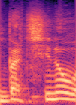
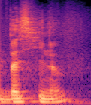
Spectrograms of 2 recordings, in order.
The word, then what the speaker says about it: Bacchino: Si vous découvrez Mathias Bacchino, on dit Bacchino, hein, c'est ça? C'est ça, ouais. Moi, j'ai repris la prononciation initiale. Mes grands-parents disaient Bassino, et moi, c'est Bacchino.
